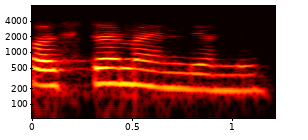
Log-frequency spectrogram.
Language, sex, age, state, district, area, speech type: Telugu, female, 18-30, Telangana, Sangareddy, urban, conversation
